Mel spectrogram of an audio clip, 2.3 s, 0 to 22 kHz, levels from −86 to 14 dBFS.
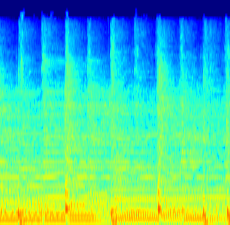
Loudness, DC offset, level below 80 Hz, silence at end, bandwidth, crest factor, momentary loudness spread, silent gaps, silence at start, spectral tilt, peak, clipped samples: -18 LUFS; under 0.1%; -24 dBFS; 0 s; 17.5 kHz; 16 dB; 2 LU; none; 0 s; -5.5 dB/octave; -2 dBFS; under 0.1%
